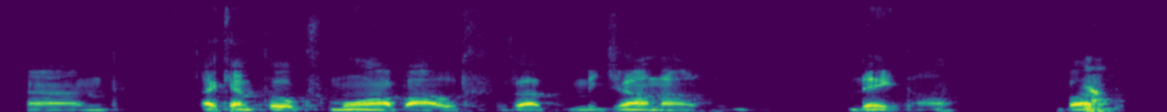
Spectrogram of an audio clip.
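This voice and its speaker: A man speaks with a Japanese accent at a very slow pace, leaving long, frequent pauses. The sound is dry and close, with no echo. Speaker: engineering professor and dean. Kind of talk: interview. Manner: halting.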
